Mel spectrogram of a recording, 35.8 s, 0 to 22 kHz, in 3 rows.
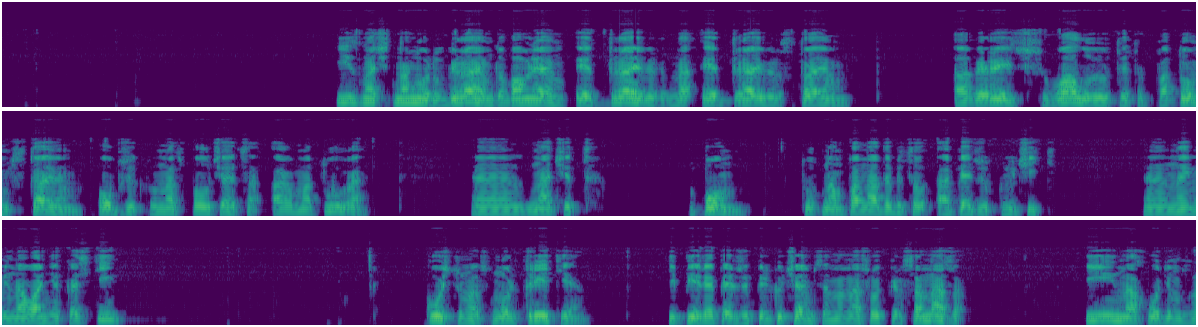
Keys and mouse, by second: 1.5-3.7 drag, 4.6-19.8 right drag, 21.5 click, 25.0 click, 26.2 click.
